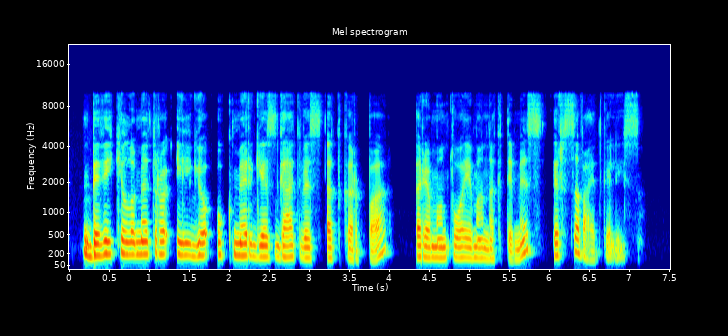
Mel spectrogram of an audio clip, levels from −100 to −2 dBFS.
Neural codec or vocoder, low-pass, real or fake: none; 9.9 kHz; real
